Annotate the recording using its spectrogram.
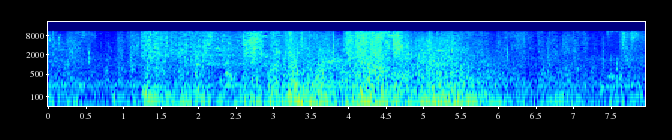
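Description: Magic spells crackle and burst.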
